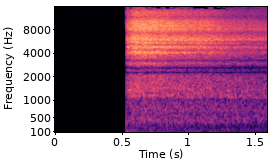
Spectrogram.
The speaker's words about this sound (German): Ausatmen, halten. Das zum Beispiel ist jetzt eine Atemtechnik, die nennt sich Box Breathing. Mhm. Im Quadrat atmen, könnte ich jetzt auf Deutsch sagen.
